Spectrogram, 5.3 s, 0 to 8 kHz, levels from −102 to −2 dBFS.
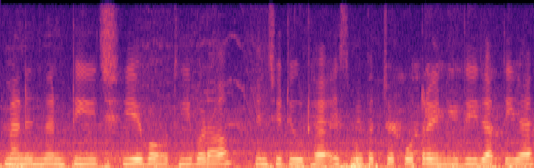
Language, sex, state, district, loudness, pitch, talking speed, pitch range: Hindi, female, Punjab, Pathankot, -17 LUFS, 230 Hz, 170 wpm, 225-235 Hz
